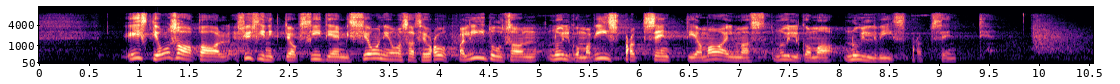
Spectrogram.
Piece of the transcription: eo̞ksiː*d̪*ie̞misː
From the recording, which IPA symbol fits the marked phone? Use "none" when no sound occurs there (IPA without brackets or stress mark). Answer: d̪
